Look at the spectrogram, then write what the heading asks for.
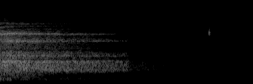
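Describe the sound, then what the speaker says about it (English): A single long, slow exhale through the mouth during a guided breathing exercise, close and soft. It fades gradually to silence, followed by a tiny faint click. "Exhale through your mouth."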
